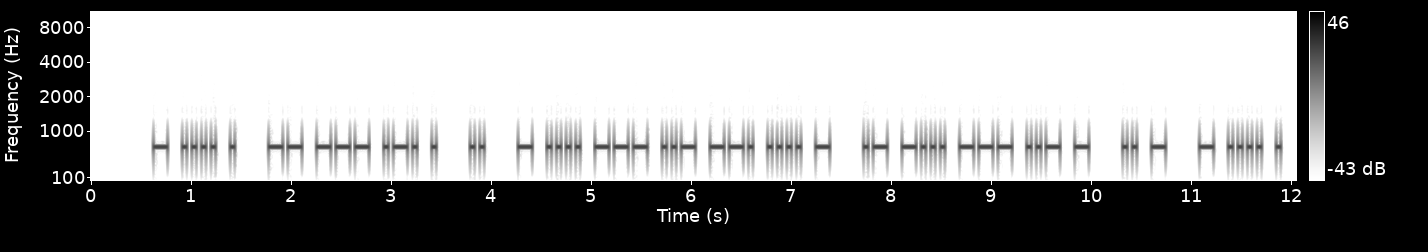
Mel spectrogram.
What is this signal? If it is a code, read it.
Morse code, heard as a keyed tone, about 25 wpm, 700 Hz. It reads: THE MORE I THOUGHT ABOUT IT THE
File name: practice / 25wpm / Sentences with 9-Word Phrases - 25wpm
